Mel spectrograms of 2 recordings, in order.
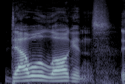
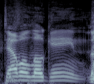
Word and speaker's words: Dowell Loggins: How do you pronounce the offensive coordinator of Chicago's name? – Dowell Loggins. – Incorrect. – Dowell Loggins. – No, Dowell Loggins. – Okay. Well, I stand corrected.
